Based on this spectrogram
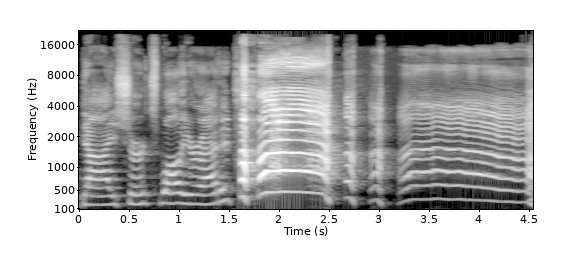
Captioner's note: weird laughing once more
